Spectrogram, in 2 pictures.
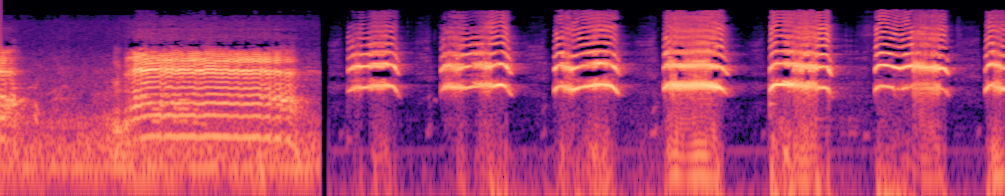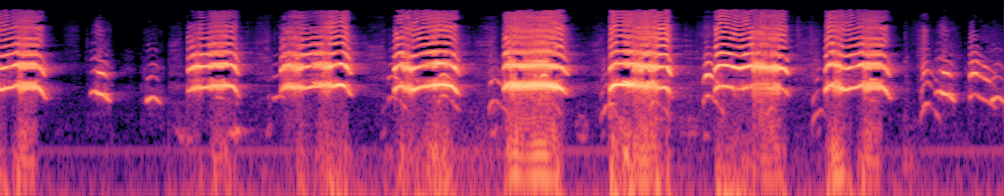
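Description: A sheep bleats once. Then a gibbon gives a long series of loud hooting calls, about three every two seconds, each sweeping in pitch, with a short break partway through and a few quick, rising notes at the end.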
